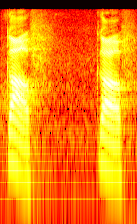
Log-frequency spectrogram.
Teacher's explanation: تھوڑا سا آگے قاف کی جگہ سے ذرا نیچے منہ کی جانب ہٹ کر وہاں سے کاف ادا ہوتا ہے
